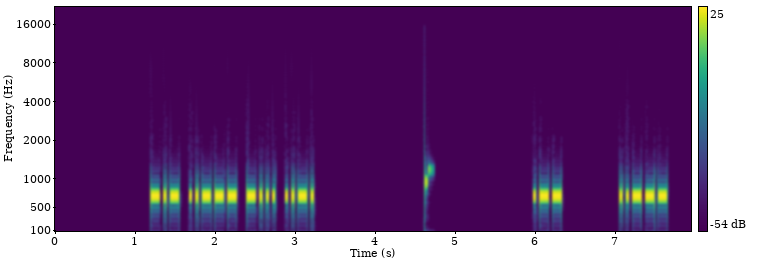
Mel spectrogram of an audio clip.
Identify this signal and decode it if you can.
Morse code, heard as a keyed tone, about 30 wpm, spaced as for 20 wpm, 700 Hz. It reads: K2BF W2
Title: USA Call Signs - 4 Characters - 6x Character Spacing - 30wpm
